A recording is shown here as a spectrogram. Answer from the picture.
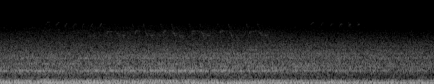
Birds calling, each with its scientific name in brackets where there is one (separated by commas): Black-capped Chickadee (Poecile atricapillus), Ovenbird (Seiurus aurocapilla)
